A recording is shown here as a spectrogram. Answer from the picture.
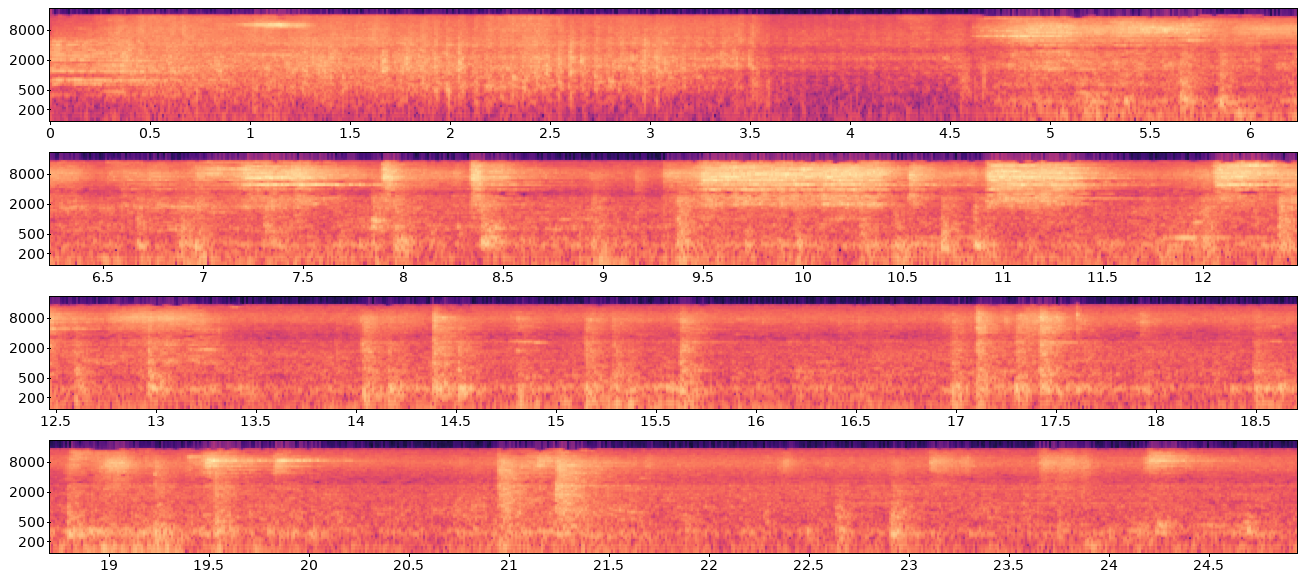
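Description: Train running over jointed track and through points, with a steady low rumble and irregular clacks as the wheels cross rail joints and switches. High-pitched wheel squeal comes in spells during the first half, after a short quieter stretch about four seconds in.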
